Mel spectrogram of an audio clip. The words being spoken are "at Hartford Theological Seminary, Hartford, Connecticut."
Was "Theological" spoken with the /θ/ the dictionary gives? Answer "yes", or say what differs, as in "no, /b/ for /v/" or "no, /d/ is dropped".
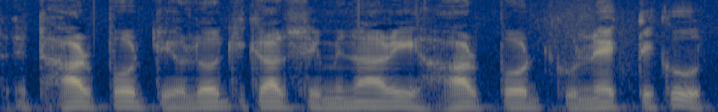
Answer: no, /t/ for /θ/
